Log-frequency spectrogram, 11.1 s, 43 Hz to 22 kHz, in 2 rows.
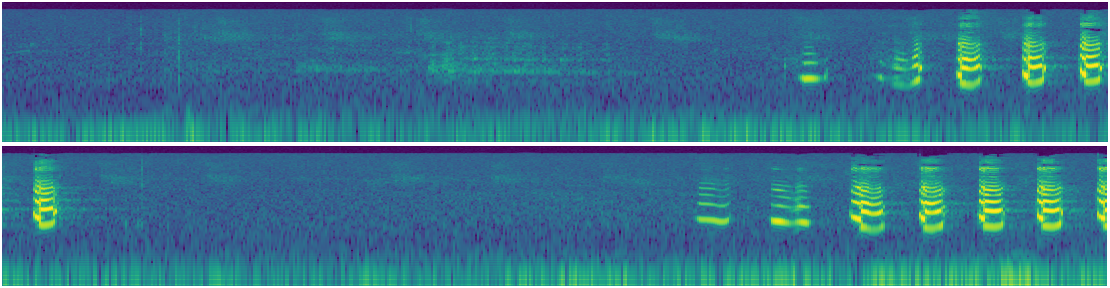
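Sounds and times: turkey calling: 0:01.4 - 0:03.2, 0:03.9 - 0:06.0, 0:09.0 - 0:11.0.

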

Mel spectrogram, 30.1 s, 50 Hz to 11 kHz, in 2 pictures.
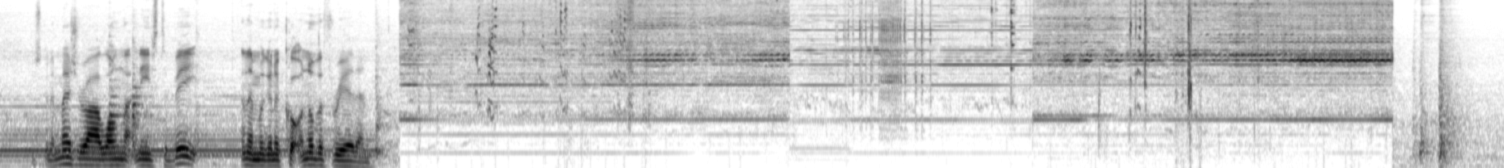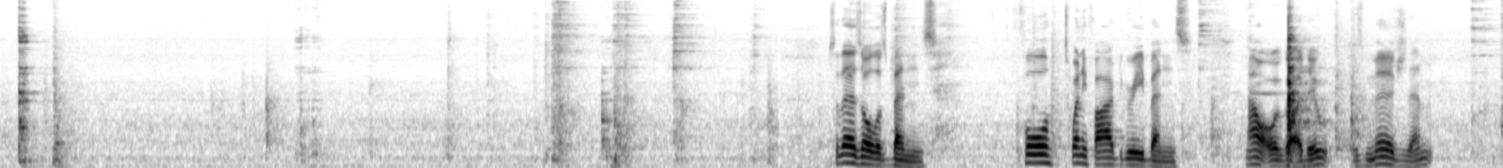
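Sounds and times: power tool cutting metal: 0:04.0 - 0:14.0.

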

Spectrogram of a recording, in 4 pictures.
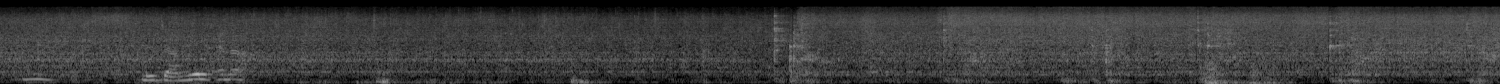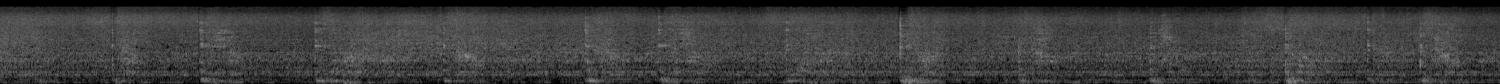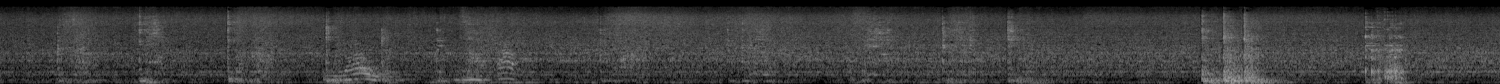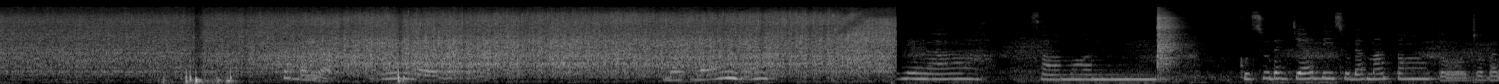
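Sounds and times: food sizzling in a wok: 0:00.0 - 0:54.0
metal spatula scraping a pan: 0:07.7 - 0:08.3, 0:13.2 - 0:13.9, 0:16.1 - 0:17.5, 0:18.1 - 0:19.9, 0:20.8 - 0:30.0, 0:30.6 - 0:35.0, 0:35.8 - 0:40.5.

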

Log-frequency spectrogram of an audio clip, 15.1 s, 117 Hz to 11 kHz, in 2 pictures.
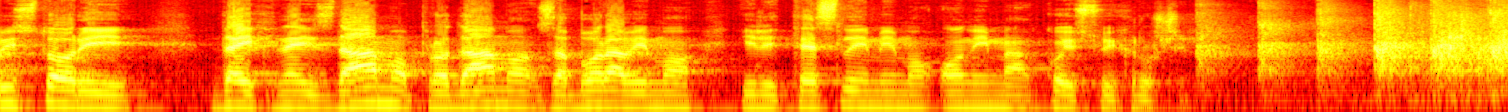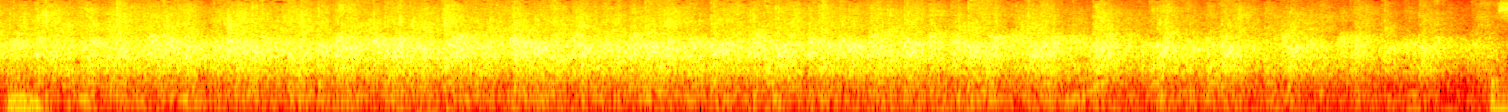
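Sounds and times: audience applauding: 0:06.0 - 0:15.0.

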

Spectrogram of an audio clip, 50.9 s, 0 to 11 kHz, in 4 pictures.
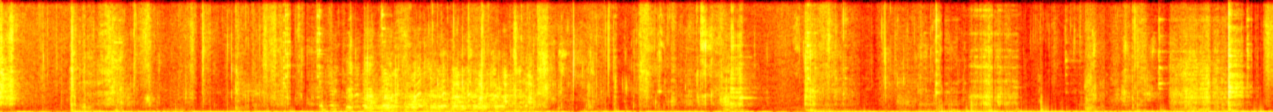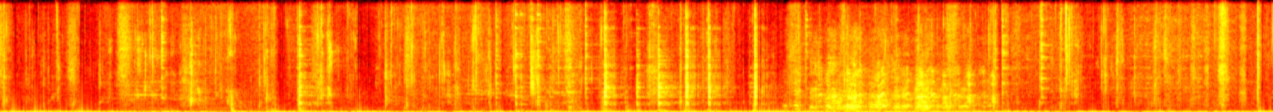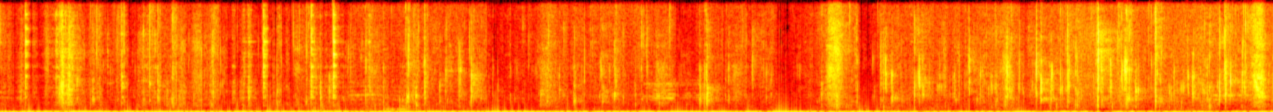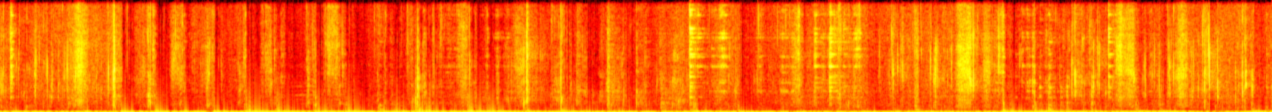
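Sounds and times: puppy chewing and licking: 0:00.0 - 0:50.9
steady low rumble: 0:00.0 - 0:50.9
tongue clicking against a plate: 0:22.7 - 0:41.4, 0:42.3 - 0:50.9.

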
